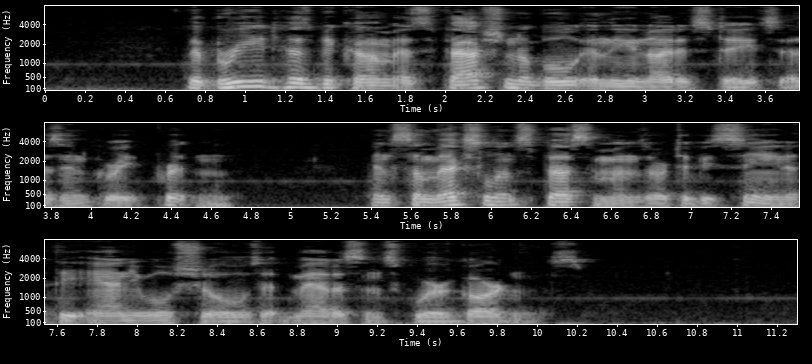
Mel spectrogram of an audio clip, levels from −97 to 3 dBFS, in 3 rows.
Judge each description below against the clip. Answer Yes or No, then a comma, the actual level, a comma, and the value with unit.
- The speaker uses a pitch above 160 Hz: No, very low, 95 Hz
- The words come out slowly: No, average, 160 wpm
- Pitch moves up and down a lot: Yes, wide, 7.2 semitones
